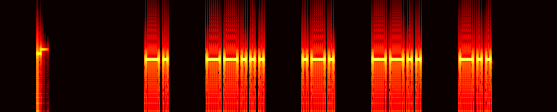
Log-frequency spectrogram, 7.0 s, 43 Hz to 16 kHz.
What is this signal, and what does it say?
Morse code, heard as a keyed tone, about 22 wpm, spaced as for 12 wpm, 700 Hz. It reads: N7RZD
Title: USA Call Signs - 5 Characters - 3x Character Spacing - 22wpm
